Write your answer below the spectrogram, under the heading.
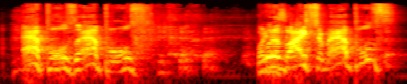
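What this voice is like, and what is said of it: Imitates another person's voice. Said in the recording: “my Shakespeare impression”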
